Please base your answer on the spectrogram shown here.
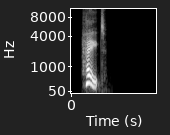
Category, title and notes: Speech > Solo speech
to hate
english, pronunciation, voice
